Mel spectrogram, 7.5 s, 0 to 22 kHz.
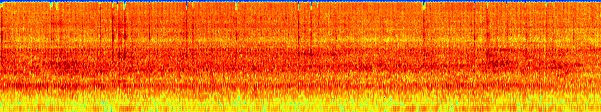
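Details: BMW 316i F30 at cold idle on the first start of the day: light, fast, irregular ticking about three per second, traced to a bad radiator/AC fan belt tensioner.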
